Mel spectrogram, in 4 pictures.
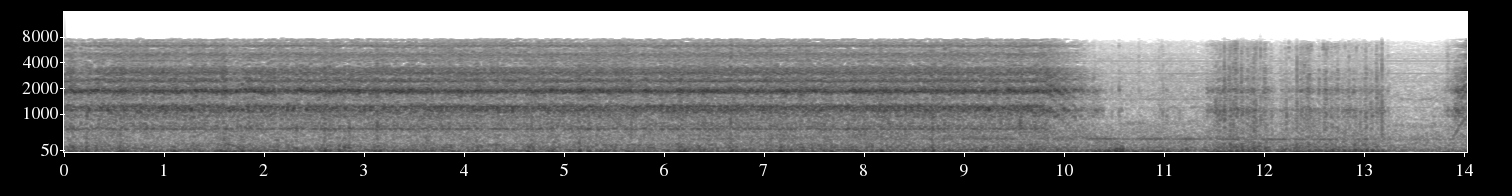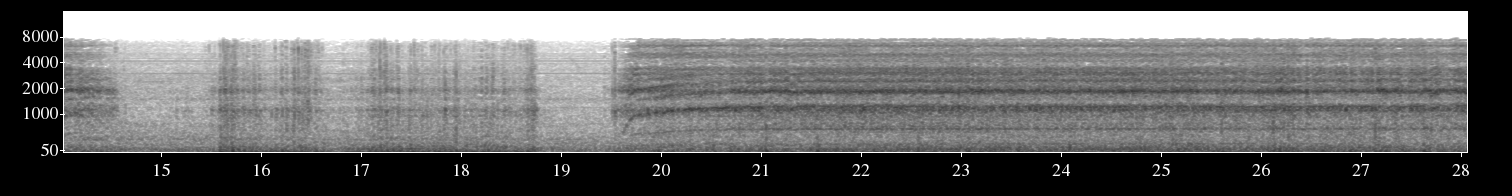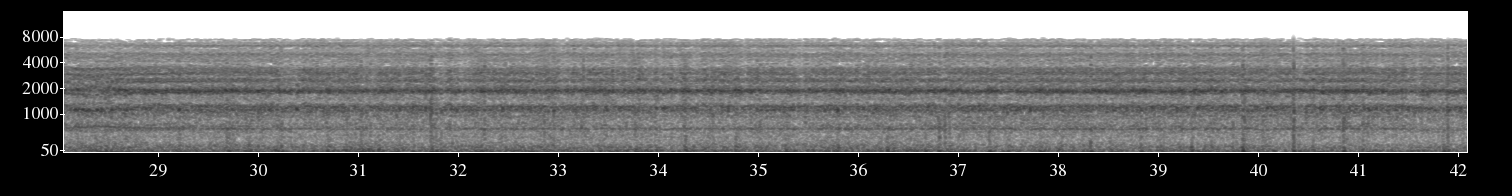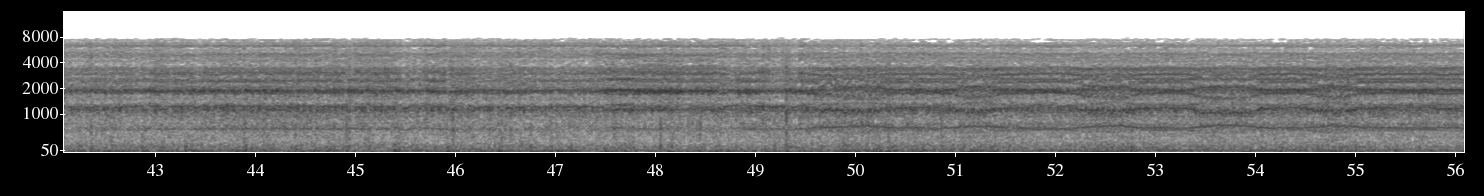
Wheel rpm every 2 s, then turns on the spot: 160, 160, 160, 160, 140, 10, 20, 20, 30, 50, 160, 160, 160, 160, 160, 160, 160, 160, 160, 160, 160, 160, 160, 160, 160, 160, 160, 160.
10-18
